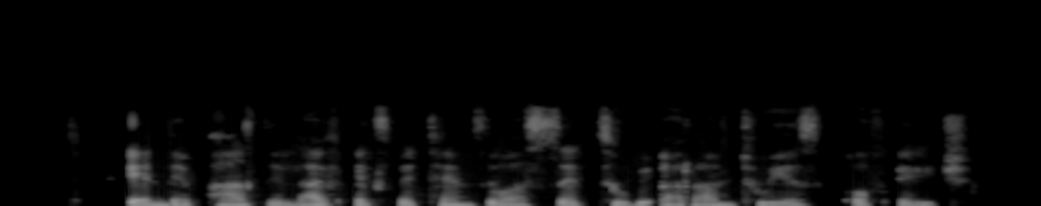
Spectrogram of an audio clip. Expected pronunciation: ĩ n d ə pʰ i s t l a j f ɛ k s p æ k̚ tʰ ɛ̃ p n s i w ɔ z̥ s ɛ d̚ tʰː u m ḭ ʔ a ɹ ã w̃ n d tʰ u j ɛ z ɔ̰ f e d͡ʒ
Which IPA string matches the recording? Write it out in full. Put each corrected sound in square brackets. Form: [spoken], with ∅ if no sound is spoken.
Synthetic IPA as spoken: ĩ n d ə pʰ [a] s t l a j f ɛ k s p [ɛ] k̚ tʰ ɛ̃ [∅] n s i w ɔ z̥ s ɛ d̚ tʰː u [b] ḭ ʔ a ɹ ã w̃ n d tʰ u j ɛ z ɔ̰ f e d͡ʒ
